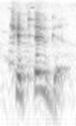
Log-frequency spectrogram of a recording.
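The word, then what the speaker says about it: Chattooga: have a county here take out take out the a and n in chattanooga you would figure that that's pronounced chatugar you would think is chatuga you go to that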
